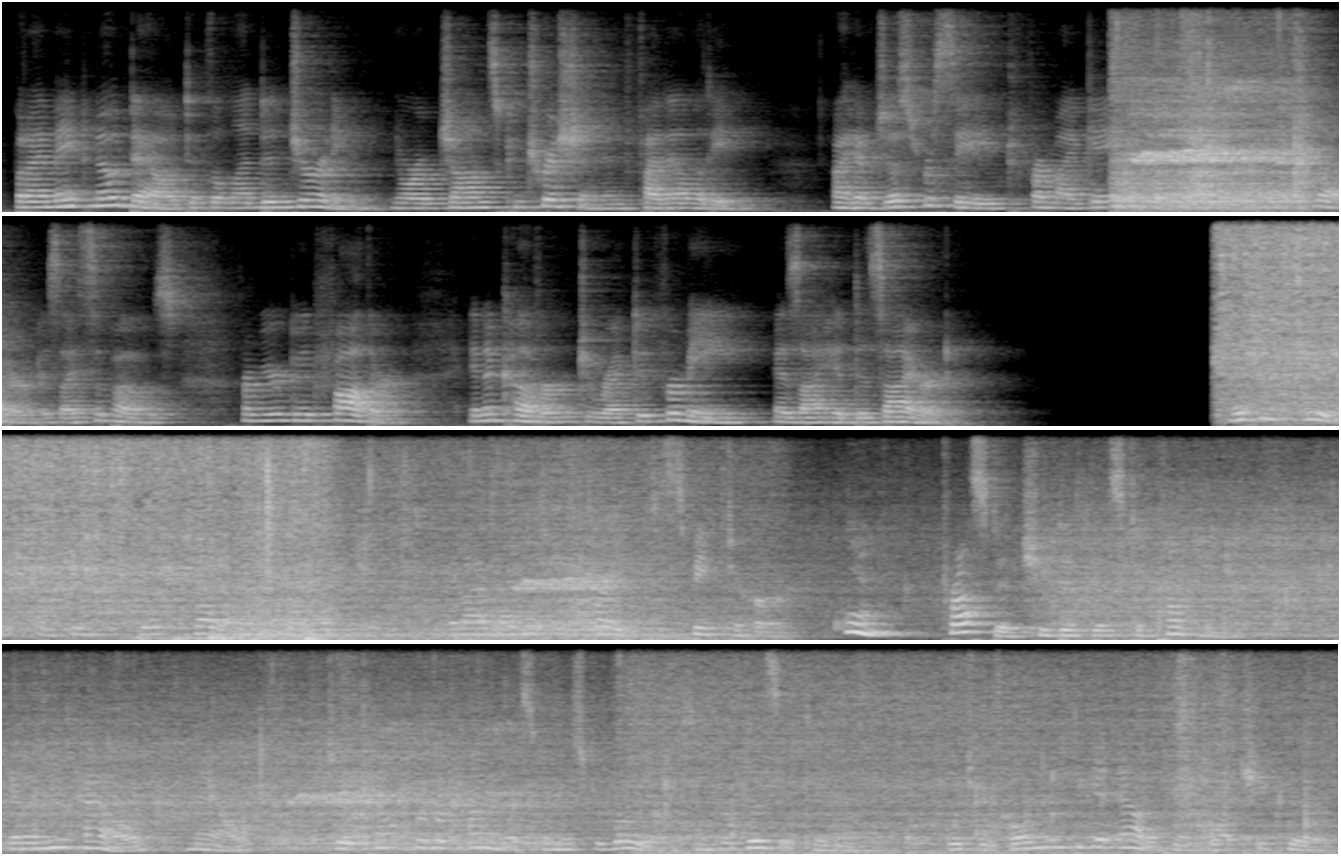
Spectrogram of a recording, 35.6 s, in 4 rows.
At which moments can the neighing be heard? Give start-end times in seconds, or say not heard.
7.3-8.8, 21.1-22.1, 28.5-30.5.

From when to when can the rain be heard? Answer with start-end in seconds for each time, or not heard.
16.9-35.6.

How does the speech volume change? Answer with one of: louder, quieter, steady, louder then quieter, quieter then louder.
louder.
